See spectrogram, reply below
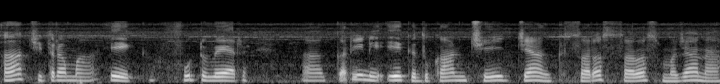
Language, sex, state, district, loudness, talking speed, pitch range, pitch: Gujarati, male, Gujarat, Gandhinagar, -18 LUFS, 110 wpm, 170-190 Hz, 185 Hz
